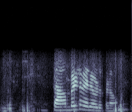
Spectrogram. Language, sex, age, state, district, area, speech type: Malayalam, female, 18-30, Kerala, Idukki, rural, conversation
